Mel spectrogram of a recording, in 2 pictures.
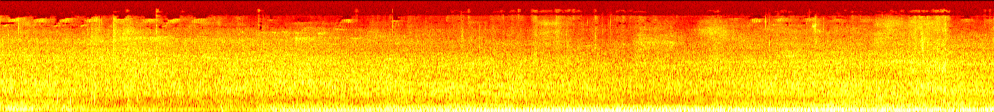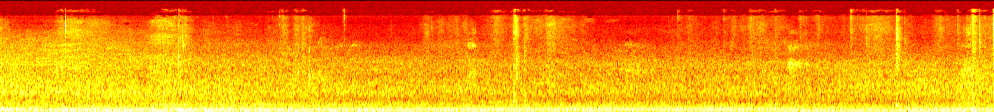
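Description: Diesel engine of a MAN TGS lorry idling steadily, getting louder about four seconds in.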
